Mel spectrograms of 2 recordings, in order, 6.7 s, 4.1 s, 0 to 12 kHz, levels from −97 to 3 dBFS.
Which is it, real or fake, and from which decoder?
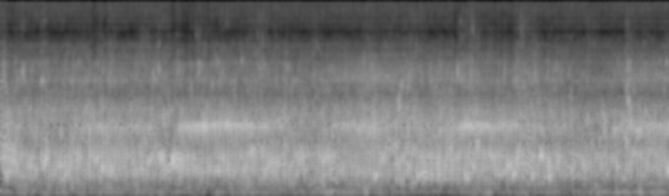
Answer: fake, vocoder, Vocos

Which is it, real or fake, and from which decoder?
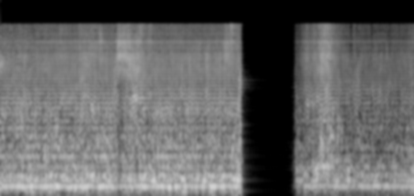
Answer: fake, vocoder, BigVGAN v2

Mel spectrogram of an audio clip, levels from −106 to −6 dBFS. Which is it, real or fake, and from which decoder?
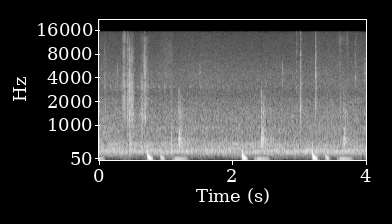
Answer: real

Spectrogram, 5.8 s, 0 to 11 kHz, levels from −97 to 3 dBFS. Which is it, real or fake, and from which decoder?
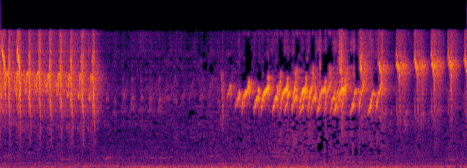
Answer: fake, vocoder, Vocos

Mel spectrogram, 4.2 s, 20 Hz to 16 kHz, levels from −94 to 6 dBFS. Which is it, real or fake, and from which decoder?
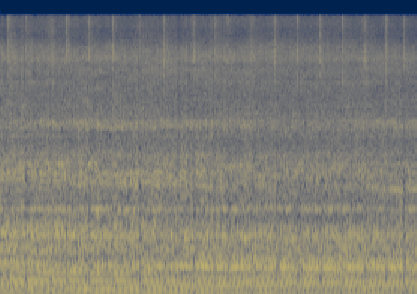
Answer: fake, autoencoder, DAC-VAE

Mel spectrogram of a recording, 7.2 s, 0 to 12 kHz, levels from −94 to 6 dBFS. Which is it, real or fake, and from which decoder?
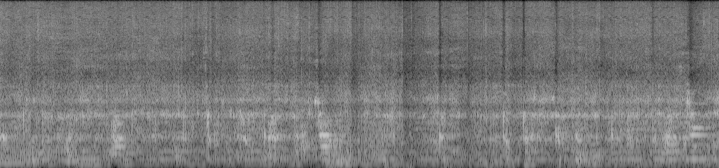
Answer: fake, codec, SNAC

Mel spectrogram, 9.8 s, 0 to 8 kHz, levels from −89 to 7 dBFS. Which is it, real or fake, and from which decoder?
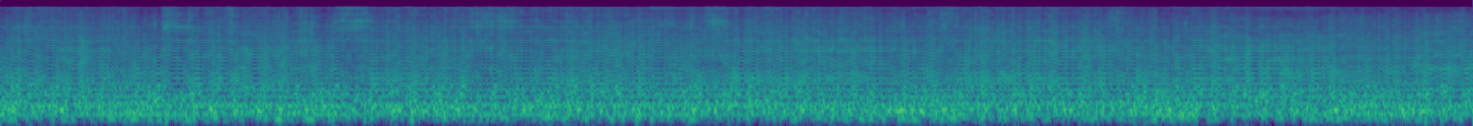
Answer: fake, vocoder, Vocos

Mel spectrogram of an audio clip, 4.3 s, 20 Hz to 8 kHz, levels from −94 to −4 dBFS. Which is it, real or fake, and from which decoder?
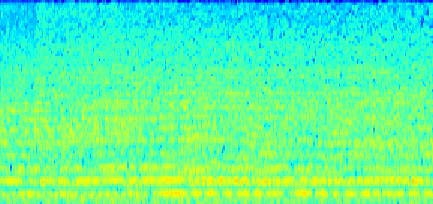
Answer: real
